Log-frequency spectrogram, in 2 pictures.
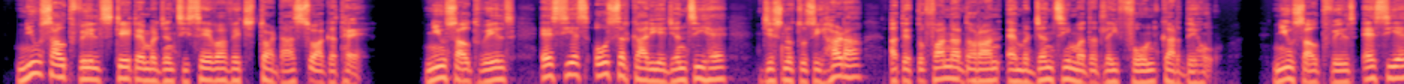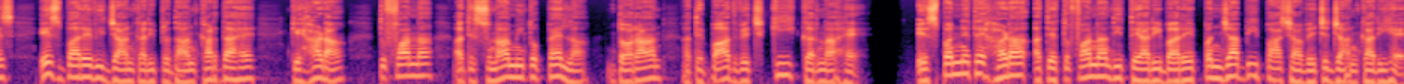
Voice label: punjabi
